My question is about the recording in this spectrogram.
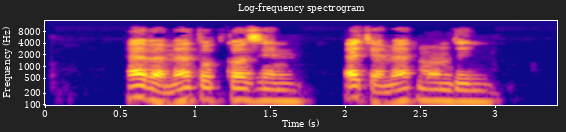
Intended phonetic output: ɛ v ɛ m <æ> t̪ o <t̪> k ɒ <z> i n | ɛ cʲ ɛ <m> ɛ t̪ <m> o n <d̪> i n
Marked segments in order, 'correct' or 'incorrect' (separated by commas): incorrect, correct, correct, correct, correct, correct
